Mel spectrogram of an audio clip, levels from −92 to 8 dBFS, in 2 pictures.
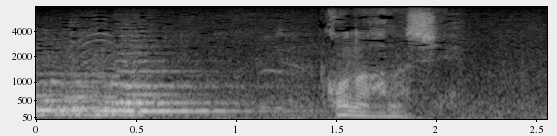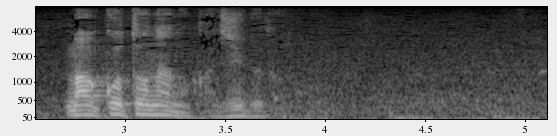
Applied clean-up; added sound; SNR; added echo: none; none; none; none.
